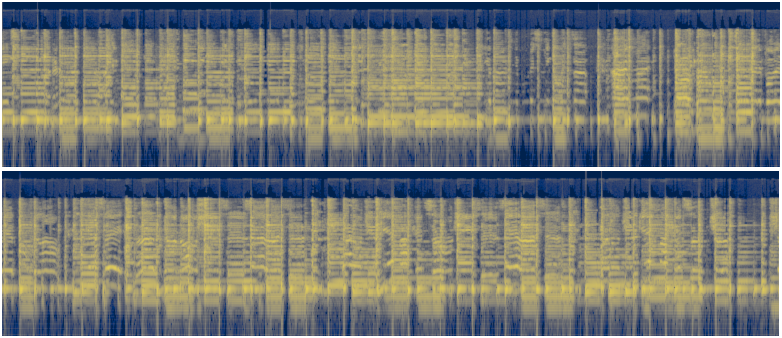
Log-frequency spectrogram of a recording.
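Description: Steel-string acoustic guitar strummed in a fast, steady rhythm. The strumming thins out briefly about ten seconds in, then picks up again.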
